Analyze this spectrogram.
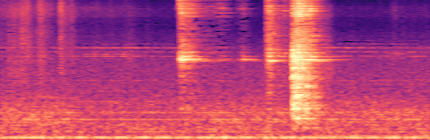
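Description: Two short scuffing handling sounds from the piping bag and hands as piping finishes, the louder one about three seconds in, over a steady low hum.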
